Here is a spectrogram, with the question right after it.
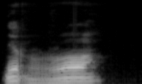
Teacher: ingat bahwa ra tetap dibaca tafkhim tebal karena dia berbaris fathah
